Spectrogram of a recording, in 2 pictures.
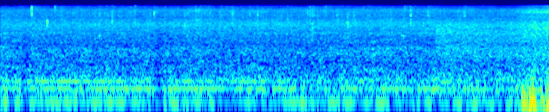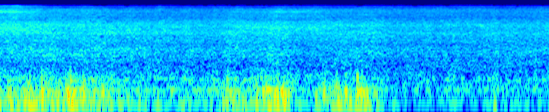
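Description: Wind gusting outdoors, buffeting the microphone with uneven low rumbles about halfway through and again near the end, over the rustle of wind in tree leaves.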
